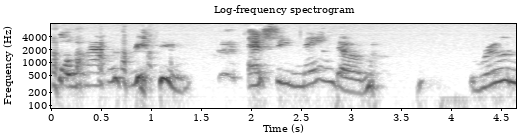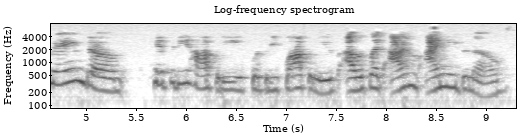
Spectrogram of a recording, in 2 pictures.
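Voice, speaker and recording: At a moderate pace, a woman with a high pitch speaks in an animated tone, her pitch swinging very widely. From Puerto Rico and Florida. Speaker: podcast co-host. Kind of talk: casual chat.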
